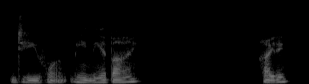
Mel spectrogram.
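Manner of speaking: muttering under breath. A player's character privately messages another character in the game, muttering under breath. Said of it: "just kind of muttering under my breath".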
